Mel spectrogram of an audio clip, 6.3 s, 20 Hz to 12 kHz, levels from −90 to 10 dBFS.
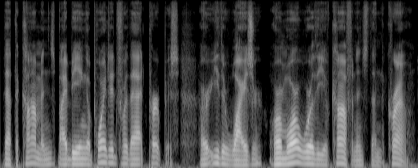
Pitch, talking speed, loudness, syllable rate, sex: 105 Hz, 190 wpm, -20 LUFS, 5.6 syllables/s, male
